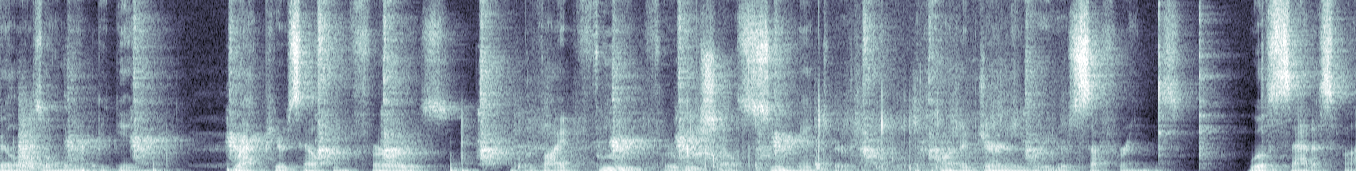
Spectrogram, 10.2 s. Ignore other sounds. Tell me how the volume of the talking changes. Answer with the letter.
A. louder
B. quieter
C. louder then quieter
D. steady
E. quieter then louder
D.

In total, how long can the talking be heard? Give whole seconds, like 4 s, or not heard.
10 s.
